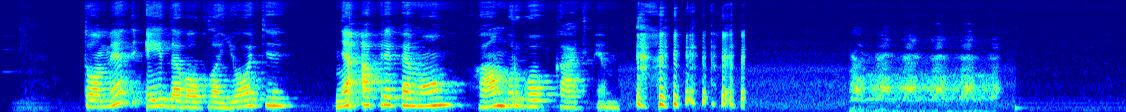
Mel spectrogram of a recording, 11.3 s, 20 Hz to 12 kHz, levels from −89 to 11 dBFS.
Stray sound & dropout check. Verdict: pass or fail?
fail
